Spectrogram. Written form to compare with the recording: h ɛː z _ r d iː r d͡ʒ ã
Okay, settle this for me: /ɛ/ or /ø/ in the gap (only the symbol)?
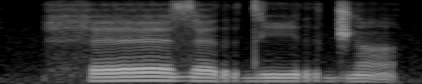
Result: ɛ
